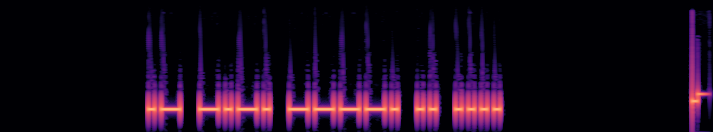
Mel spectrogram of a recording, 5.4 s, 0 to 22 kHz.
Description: Morse code, heard as a keyed tone, about 25 wpm, 700 Hz. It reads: AC9IH
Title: USA Call Signs - 5 Characters - 2x Character Spacing - 25wpm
